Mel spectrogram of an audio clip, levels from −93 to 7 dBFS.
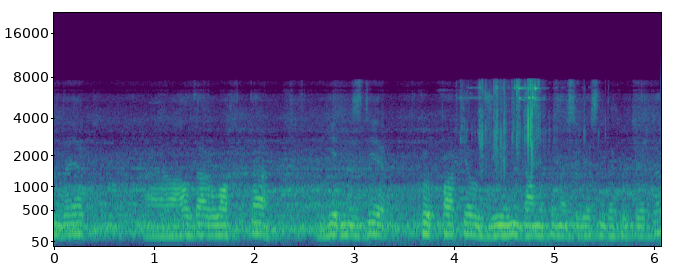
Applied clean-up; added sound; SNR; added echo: none; Keys jangling; 12 dB; reverberation time 0.3 s.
